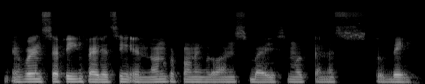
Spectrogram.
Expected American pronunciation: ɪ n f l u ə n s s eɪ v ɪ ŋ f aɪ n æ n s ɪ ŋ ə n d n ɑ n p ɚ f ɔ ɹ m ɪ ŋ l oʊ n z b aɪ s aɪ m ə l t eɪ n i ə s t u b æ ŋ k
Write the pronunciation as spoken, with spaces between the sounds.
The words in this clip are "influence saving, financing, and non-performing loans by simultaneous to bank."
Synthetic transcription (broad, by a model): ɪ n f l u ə n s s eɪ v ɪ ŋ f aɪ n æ n s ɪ ŋ ə n d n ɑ n p ɚ f ɔ ɹ m ɪ ŋ l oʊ n s b aɪ s m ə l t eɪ n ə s t u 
